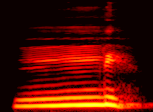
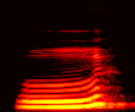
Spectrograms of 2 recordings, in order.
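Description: First: The L sound is soft and palatalized. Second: The L sound is hard, not palatalized. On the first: "в слові ліс приголосний звук л вимовляється ніжно, лагідно, м'яко" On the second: "у слові лис приголосний звук л вимовляється твердо"

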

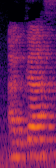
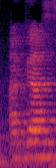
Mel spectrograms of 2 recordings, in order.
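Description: No difference in how they are said.

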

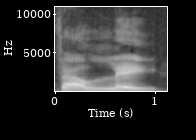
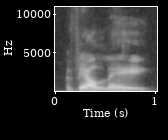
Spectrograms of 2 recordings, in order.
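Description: First: The stress is on the second syllable. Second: The stress is on the first syllable. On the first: The speaker calls it right. "강세 둘 다 뒤에 옵니다" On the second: The speaker calls it wrong. "valet가 아니라"

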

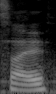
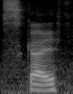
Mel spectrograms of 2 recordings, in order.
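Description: First: The word begins with a plain s sound. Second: The word begins with an sk sound. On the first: The speaker calls it right. "It's scythe" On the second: The speaker calls it wrong. "not scythe. This isn't Skype"

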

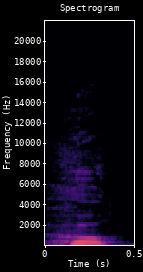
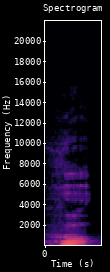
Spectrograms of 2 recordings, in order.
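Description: First: The vowel ends openly without a glottal catch. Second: The vowel ends abruptly with a glottal catch. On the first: "La syllabe hou" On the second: "Avec le coup de glotte"

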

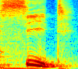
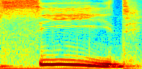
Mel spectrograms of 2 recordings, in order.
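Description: First: The vowel is a short i sound. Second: The vowel is a long, stretched ee sound. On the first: The speaker calls it wrong. "e não é seed" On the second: The speaker calls it right. "é seed, sticking"

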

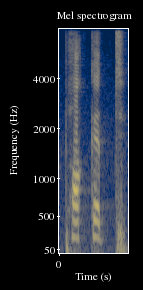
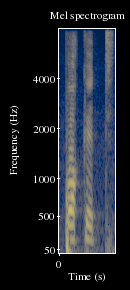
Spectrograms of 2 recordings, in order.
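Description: First: The first p sound is strongly aspirated. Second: The first p sound is unaspirated. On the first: The speaker calls it right. "পয়ের sound কিন্তু ফয়ের মতো হবে" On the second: The speaker calls it wrong. "পকেট বলতাম না"

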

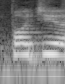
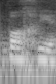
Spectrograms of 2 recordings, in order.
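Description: First: The name is pronounced with Italian sounds. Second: The name is pronounced with Spanish sounds. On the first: This is the original form of the surname. "Poggio es en realidad el apellido italiano" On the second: This is an adapted local form of the surname. "a veces se dice como castellanizado Poggio"

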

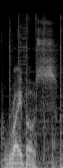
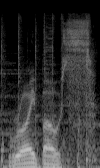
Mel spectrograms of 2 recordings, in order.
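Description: First: The word is said at normal speed. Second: The word is said slowly and deliberately.

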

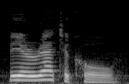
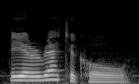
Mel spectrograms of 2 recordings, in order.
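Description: The two takes are said the same way.

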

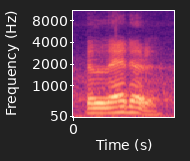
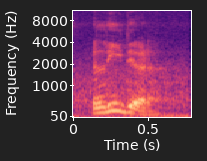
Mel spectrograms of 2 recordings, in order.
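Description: First: The first vowel in 'leader' is short, as in 'lid'. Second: The first vowel in 'leader' is long, as in 'lead'. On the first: The speaker calls it wrong. "We cannot say lit, for example" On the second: The speaker calls it right. "No, the correct one is the leader"

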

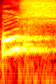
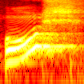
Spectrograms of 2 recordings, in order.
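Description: First: It is exclaimed with a falling end. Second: It is asked as a rising question.

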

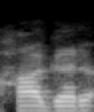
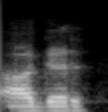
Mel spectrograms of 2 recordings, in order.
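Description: First: The word begins with an h sound. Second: The word begins with a vowel sound. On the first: "In Amharic, they tend to drop H's a lot" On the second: "they tend to drop H's a lot"

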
